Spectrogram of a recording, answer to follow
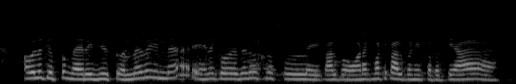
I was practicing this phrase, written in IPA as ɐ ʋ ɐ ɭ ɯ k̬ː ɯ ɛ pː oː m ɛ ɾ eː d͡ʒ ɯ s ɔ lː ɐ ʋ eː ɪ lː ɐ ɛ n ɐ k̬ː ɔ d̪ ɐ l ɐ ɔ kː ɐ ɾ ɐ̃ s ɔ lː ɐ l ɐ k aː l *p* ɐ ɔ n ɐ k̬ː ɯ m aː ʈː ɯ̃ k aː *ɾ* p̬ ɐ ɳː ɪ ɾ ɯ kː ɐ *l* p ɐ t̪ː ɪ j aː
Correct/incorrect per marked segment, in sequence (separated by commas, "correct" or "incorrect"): correct, incorrect, incorrect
